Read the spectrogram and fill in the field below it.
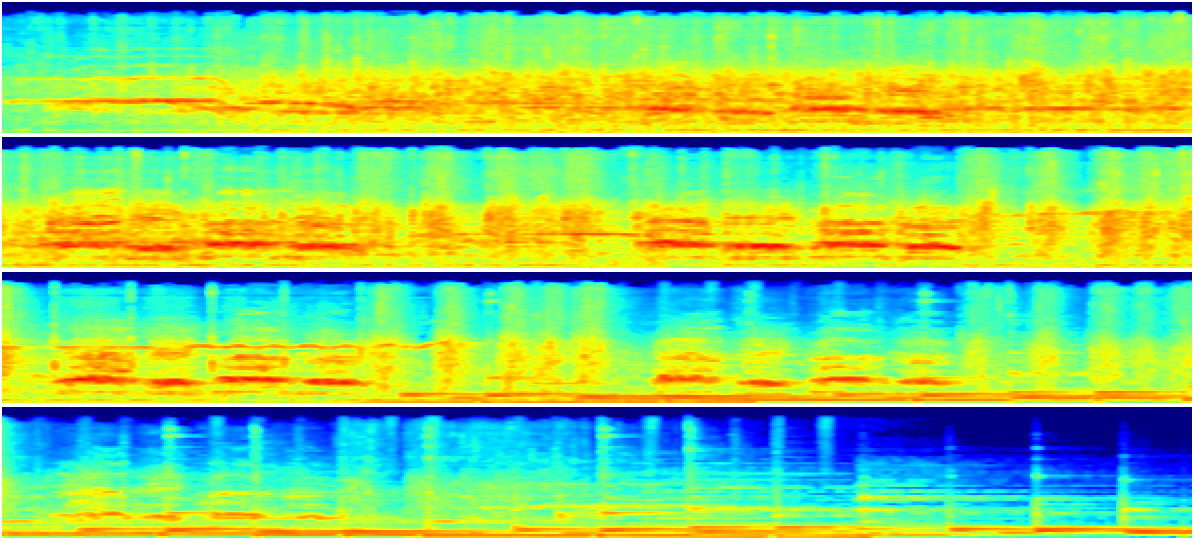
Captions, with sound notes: (crowd cheering) - [Crowd In Unison] Captain Crozier! (crowd clapping) Captain Crozier! (crowd clapping) Captain Crozier! (crowd clapping) Captain Crozier! (crowd clapping) Captain Crozier! (crowd clapping) Captain Crozier! (crowd clapping) (gentle music)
